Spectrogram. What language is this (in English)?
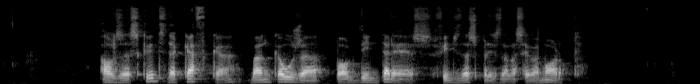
Catalan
